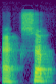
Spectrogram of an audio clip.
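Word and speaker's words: accept: जब भी ए के बाद डबल सी आएगा तो उसे क साउंड बोलेंगे, ठीक है?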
